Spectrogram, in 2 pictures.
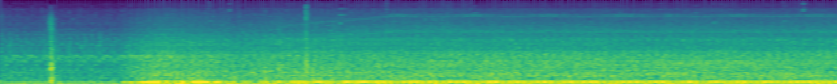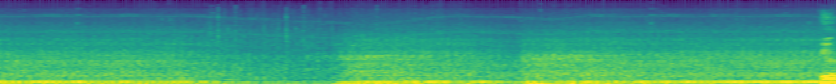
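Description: A truck engine drives steadily in SnowRunner, a low continuous drone with a brief dip in the middle before it picks back up, close and alone.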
